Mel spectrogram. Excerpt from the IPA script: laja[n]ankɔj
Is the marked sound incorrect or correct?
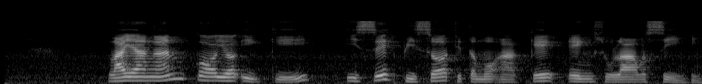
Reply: incorrect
